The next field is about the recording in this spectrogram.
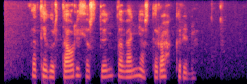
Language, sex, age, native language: Icelandic, female, 40-49, Icelandic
